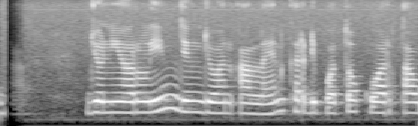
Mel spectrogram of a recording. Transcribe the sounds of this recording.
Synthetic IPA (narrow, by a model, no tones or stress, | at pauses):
d͡ʒuniɔrliŋd͡ʒɨŋd͡ʒoanalɛnkɨrdipɔt̪ɔkuwart̪awa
